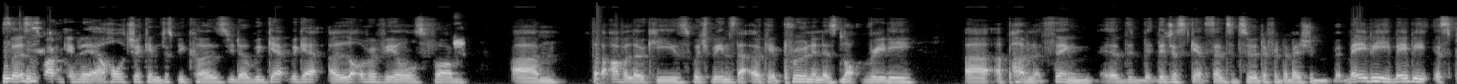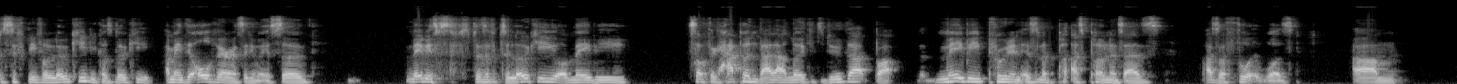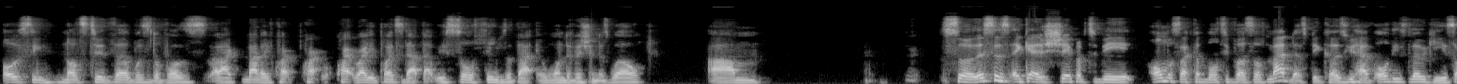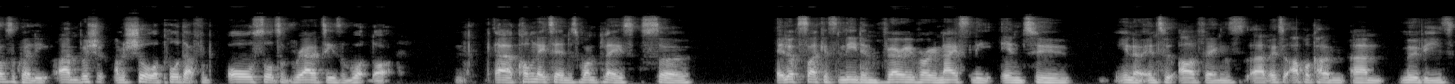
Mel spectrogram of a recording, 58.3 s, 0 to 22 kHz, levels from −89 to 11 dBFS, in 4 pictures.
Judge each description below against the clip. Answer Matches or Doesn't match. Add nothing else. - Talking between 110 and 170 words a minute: Doesn't match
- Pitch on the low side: Matches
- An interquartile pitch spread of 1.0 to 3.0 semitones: Matches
